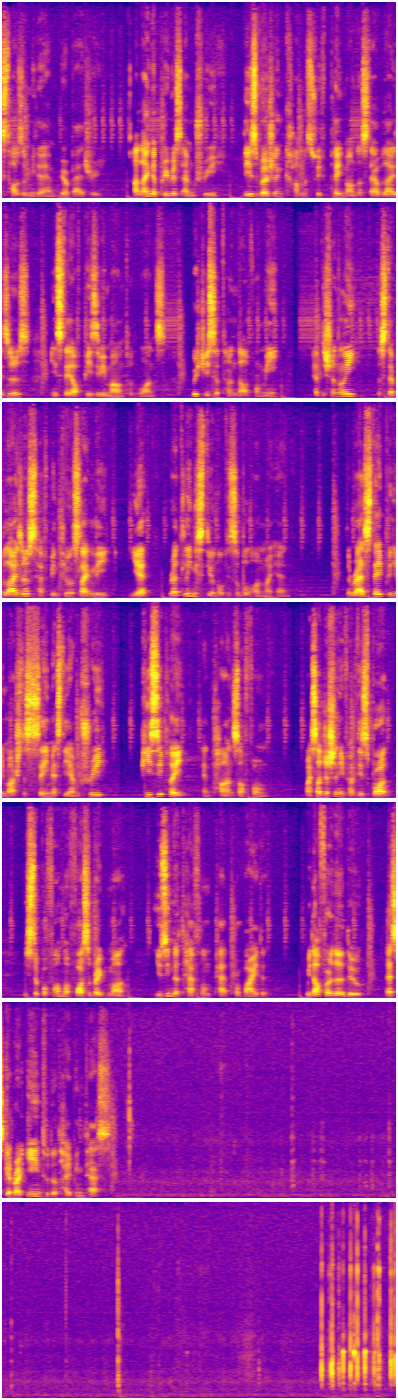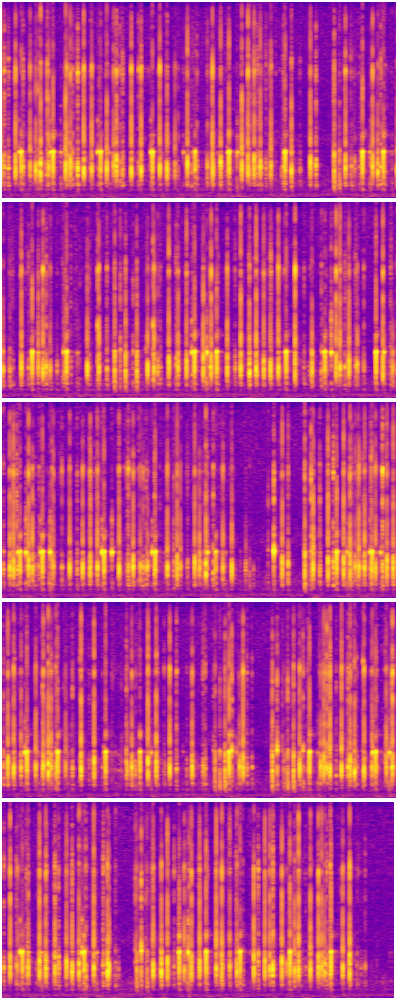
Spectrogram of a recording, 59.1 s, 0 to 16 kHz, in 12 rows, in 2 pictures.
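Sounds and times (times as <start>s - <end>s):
faint hum: 0.0s - 59.0s
fast typing on mechanical keyboard: 33.6s - 58.9s.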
